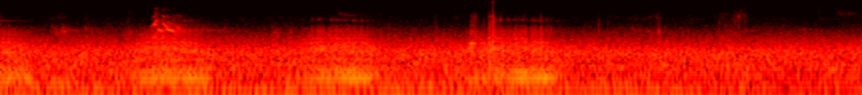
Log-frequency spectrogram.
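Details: One large American bullfrog calls in the morning sun, giving deep, droning calls repeated about once a second over background noise.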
